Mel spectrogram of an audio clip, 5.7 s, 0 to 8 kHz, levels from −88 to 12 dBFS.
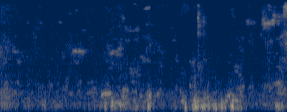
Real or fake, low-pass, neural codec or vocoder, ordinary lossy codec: real; 7.2 kHz; none; Opus, 24 kbps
